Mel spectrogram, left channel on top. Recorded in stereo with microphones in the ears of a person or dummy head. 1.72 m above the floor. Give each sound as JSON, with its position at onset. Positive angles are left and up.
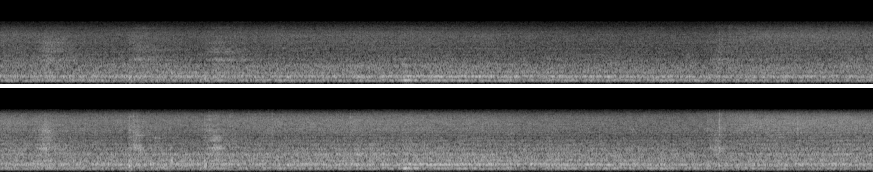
{"t": 0.0, "sound": "an insect", "side_deg": -65, "distance_m": 3.0}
